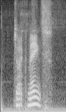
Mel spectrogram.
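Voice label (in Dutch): "Turkmeens", Dutch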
